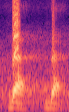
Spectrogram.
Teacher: Kayak orang Bali ya, da. Nah, jadi lidahnya ujungnya nempel ke gigi seri atas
